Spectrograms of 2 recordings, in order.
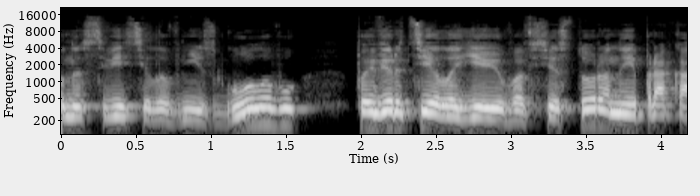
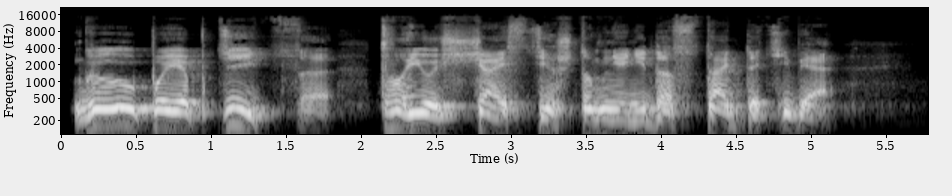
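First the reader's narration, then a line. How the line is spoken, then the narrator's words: Growled, tiger. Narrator (Russian): Тигр прорычал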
